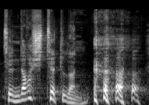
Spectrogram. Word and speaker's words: Tenochtitlan: predated the Aztecs now you have trouble pronouncing this word it's tenochitlan and Tenochtitlan in the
